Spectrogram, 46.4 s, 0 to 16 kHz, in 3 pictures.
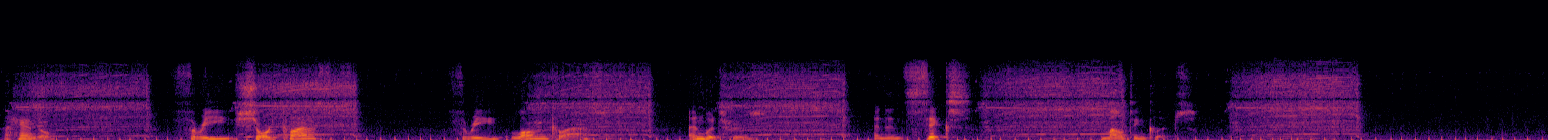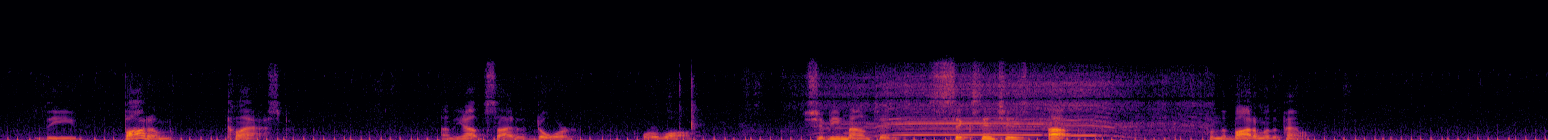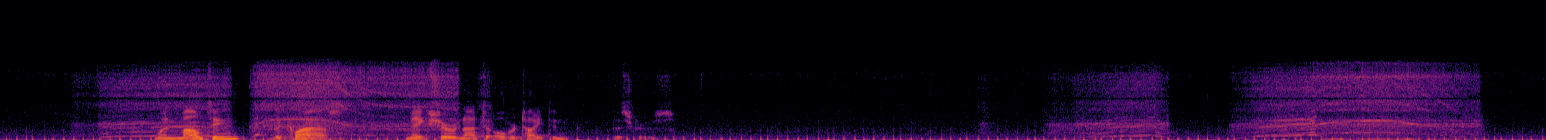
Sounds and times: Speech: 0.0s - 0.6s, 1.8s - 3.2s, 4.6s - 6.0s, 6.9s - 7.6s, 8.8s - 9.7s, 11.0s - 12.0s, 15.9s - 17.2s, 17.8s - 18.4s, 19.9s - 21.3s, 21.9s - 22.5s, 23.6s - 26.3s, 27.6s - 28.6s, 32.5s - 34.4s, 35.0s - 37.8s.

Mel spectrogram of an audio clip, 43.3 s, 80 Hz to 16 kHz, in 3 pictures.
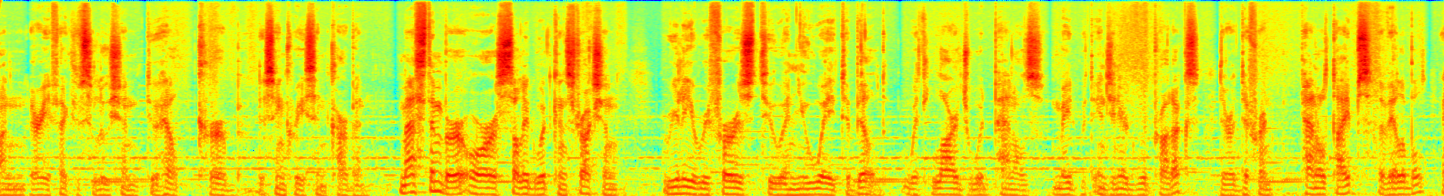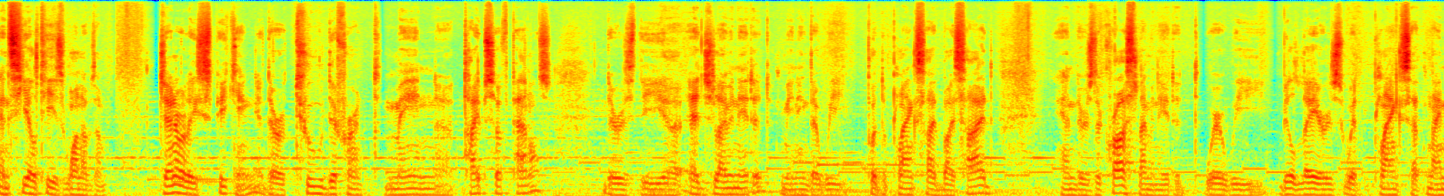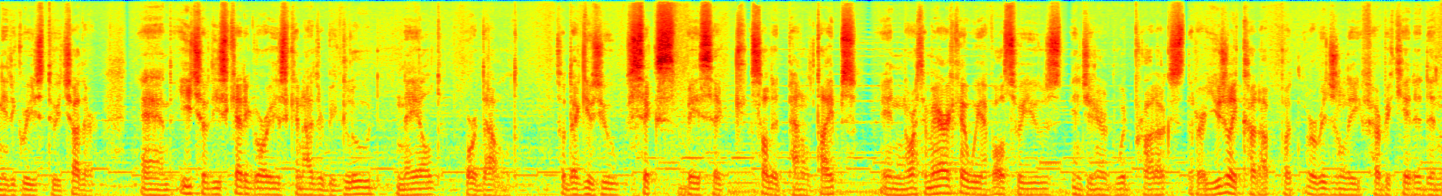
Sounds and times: Speech: 0.0s - 24.4s, 25.0s - 43.3s
Music: 0.0s - 43.3s.

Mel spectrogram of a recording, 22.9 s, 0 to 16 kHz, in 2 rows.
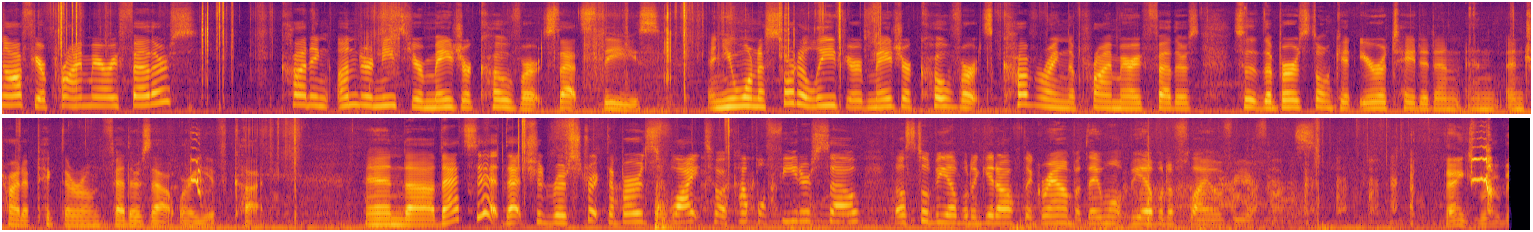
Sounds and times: Speech: 14.2s - 21.3s, 22.3s - 22.8s.

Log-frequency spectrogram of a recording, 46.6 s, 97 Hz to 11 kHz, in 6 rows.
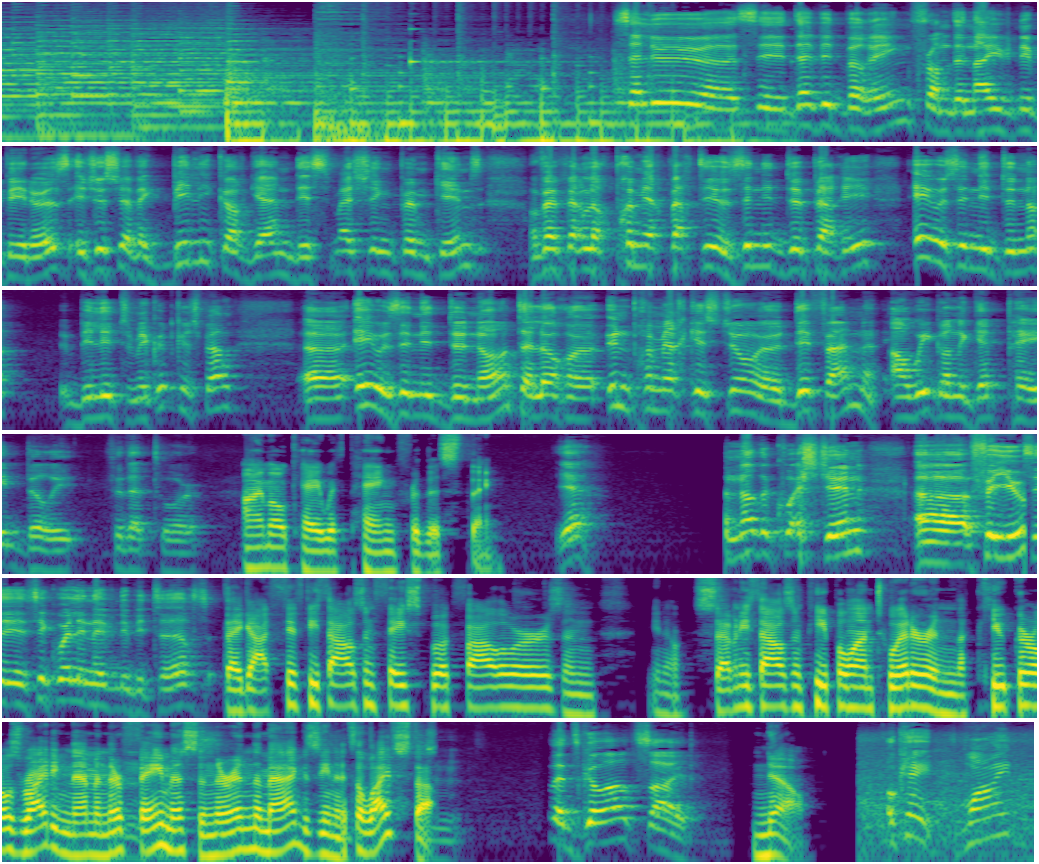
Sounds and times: Speech: 4.6s - 27.9s, 28.8s - 42.3s, 43.0s - 44.9s, 45.5s - 46.5s.

